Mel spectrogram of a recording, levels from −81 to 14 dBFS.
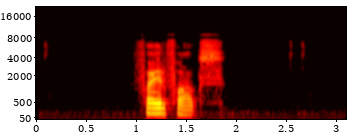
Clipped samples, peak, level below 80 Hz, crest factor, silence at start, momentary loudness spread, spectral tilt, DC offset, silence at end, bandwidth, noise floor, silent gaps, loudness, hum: under 0.1%; -2 dBFS; -64 dBFS; 24 dB; 1.05 s; 14 LU; -5 dB/octave; under 0.1%; 1.25 s; 9.4 kHz; -74 dBFS; none; -20 LUFS; none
